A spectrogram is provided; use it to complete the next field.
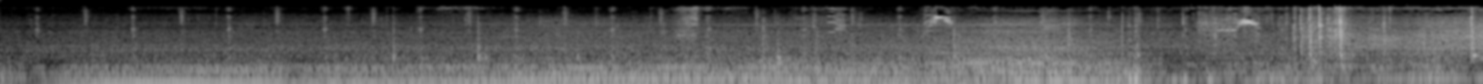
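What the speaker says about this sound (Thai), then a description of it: "เดี๋ยวมีรถหัวสีแดงมานะ" A red-fronted vehicle rumbles past nearby, a steady low engine drone with creaks and rattles over about eleven seconds, easing off near the end; no talking.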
